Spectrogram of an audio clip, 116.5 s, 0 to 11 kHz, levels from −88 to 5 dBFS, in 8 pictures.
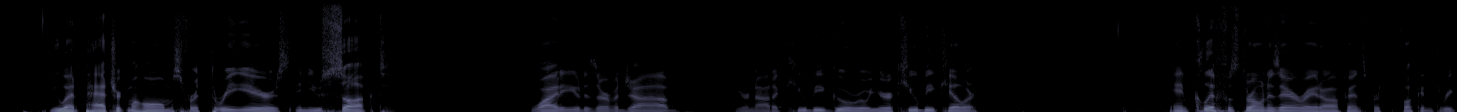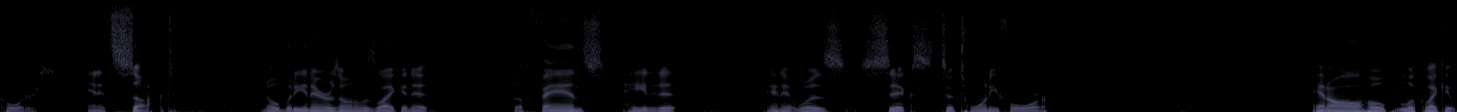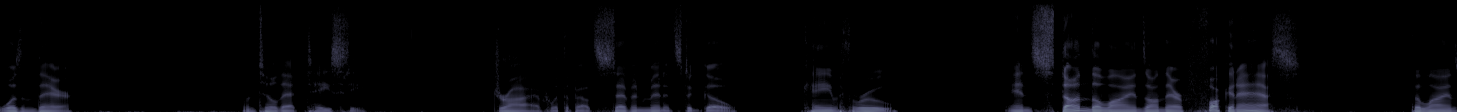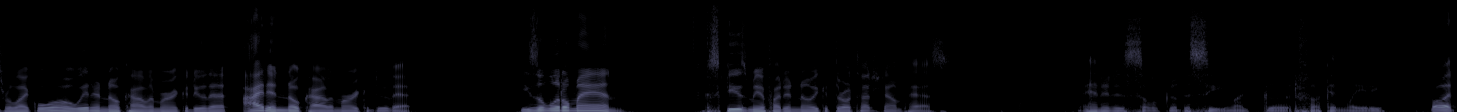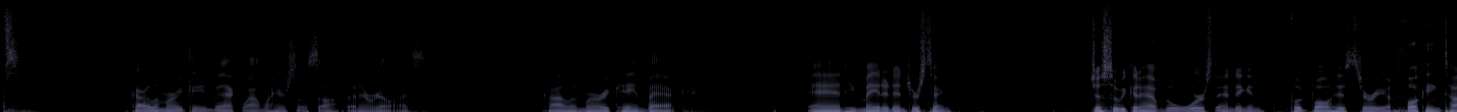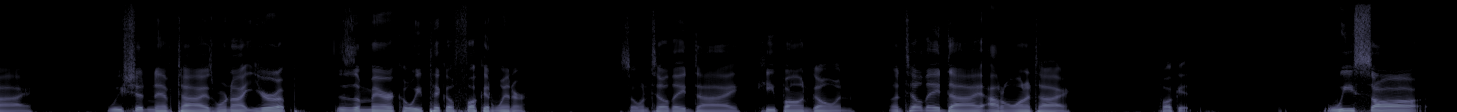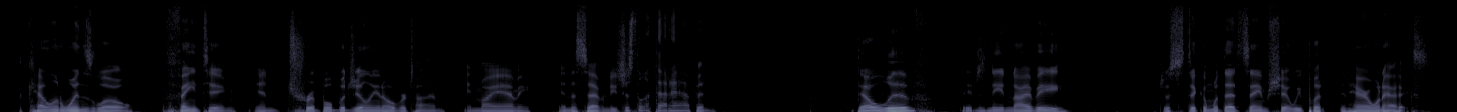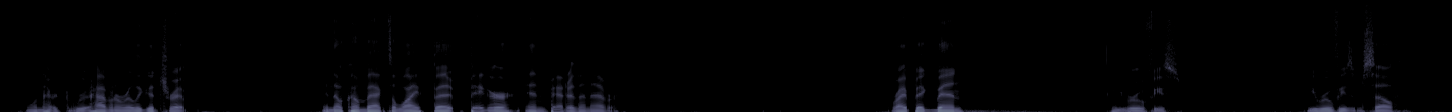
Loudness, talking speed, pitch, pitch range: -52 LUFS, 135 wpm, 115 Hz, 100-125 Hz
